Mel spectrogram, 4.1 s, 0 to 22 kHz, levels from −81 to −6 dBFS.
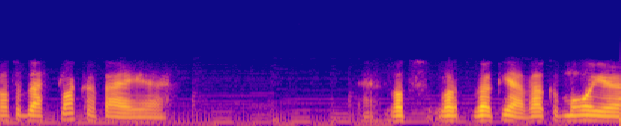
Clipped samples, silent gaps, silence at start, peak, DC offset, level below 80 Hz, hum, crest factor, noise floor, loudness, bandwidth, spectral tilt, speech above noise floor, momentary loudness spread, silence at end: under 0.1%; none; 0 s; 0 dBFS; under 0.1%; -48 dBFS; none; 20 dB; -45 dBFS; -19 LUFS; 3.9 kHz; -9.5 dB/octave; 26 dB; 12 LU; 0 s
